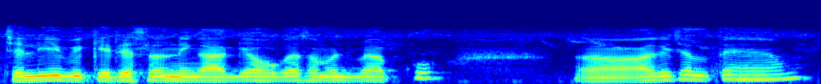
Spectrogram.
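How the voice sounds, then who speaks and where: A man's voice: on the high side, moderate pace, creaky, darkish tone. A man teaching an explanatory lecture, who often stops to check that his listeners are following. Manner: repeats "theek hai" to check understanding. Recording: dull lo-fi recording.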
